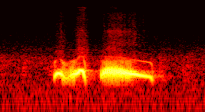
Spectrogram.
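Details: Spotted dove coo used in decoy-bird training: a quick undulating double note, then one sustained grainy note easing downward, with nothing else audible.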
